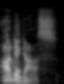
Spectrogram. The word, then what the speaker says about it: Adidas: contracts ending Adidas Adidas it's pronounced Adidas Adidas they are on they're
